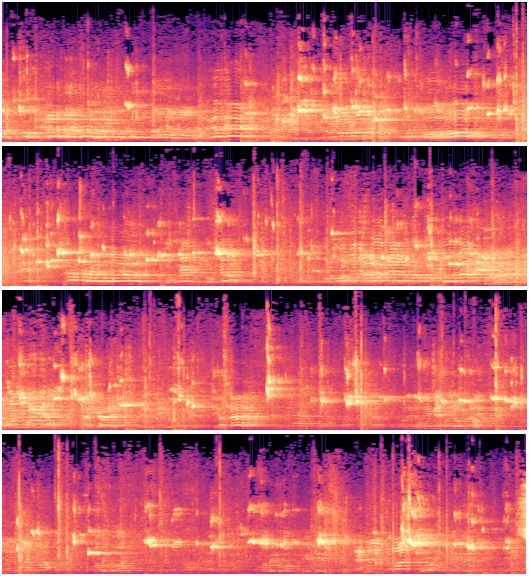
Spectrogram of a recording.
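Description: Floorball game sound in a large sports hall: players and spectators calling and shouting indistinctly, over frequent sharp clacks of plastic sticks and the hollow ball on the hall floor.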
